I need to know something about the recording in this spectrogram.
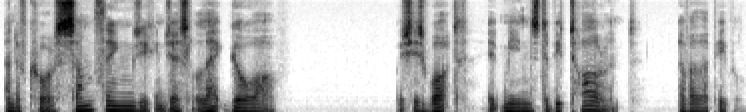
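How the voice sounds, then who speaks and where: A man narrating a guided meditation in a calm, gentle, soothing manner, leaving unhurried pauses between soft phrases. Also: low-pitched, creaky, slightly rough, no room sound.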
